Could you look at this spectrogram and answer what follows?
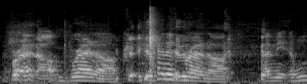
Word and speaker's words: Branagh: How do you pronounce his last name? Branagh.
